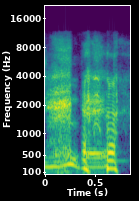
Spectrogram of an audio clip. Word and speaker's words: Juve: Instead of Juve, it is Juve.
